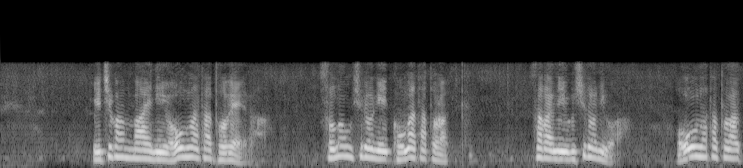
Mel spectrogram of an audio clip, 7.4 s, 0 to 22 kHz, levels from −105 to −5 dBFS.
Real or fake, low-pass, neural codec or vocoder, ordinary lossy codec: fake; 5.4 kHz; codec, 16 kHz, 2 kbps, FreqCodec, smaller model; none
